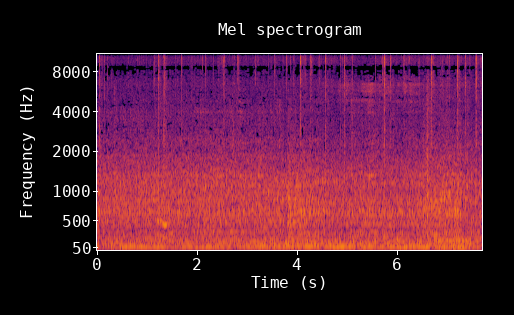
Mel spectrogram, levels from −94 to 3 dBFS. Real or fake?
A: real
